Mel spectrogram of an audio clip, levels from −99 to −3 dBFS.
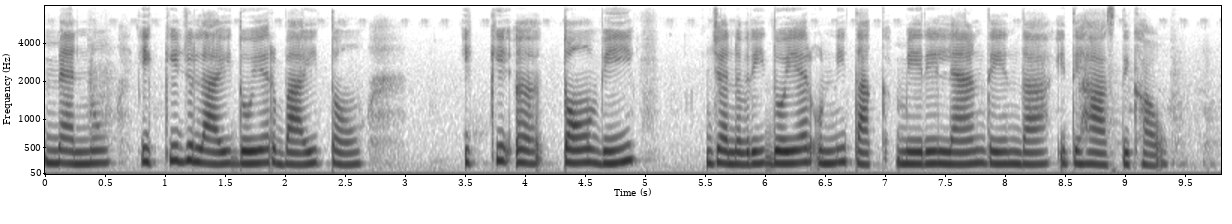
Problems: constant background noise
